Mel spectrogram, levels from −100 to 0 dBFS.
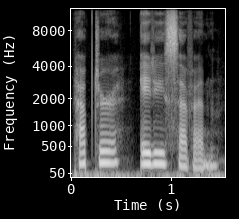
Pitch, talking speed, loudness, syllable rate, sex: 170 Hz, 115 wpm, -21 LUFS, 5.0 syllables/s, female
